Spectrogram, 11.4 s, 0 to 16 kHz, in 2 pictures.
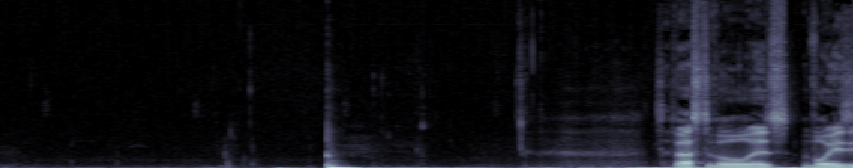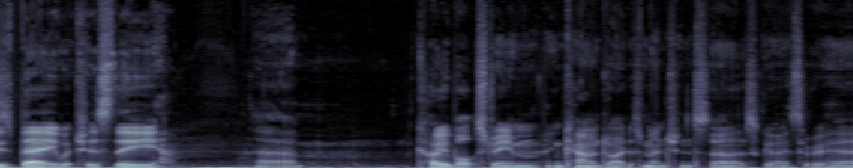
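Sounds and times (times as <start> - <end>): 
low thump: 2.2 - 2.6
speech: 4.5 - 7.8, 8.6 - 11.3.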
